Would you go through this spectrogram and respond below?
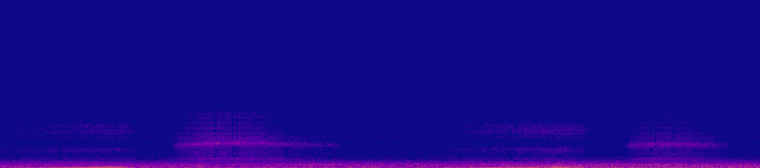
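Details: A sleeping mother snoring: low, rattling snores on slow breaths over a steady background hum; snoring during sleep.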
